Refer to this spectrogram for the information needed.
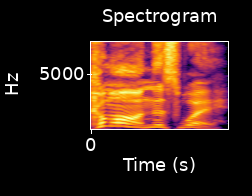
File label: Cover, Human Male; zps; HumanMale-01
